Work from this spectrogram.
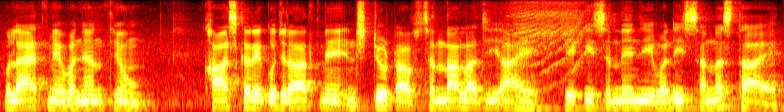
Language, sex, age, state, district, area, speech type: Sindhi, male, 45-60, Gujarat, Kutch, urban, spontaneous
